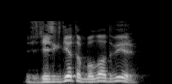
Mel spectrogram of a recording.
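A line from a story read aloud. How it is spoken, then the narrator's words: Shout. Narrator (Russian): крикнул он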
